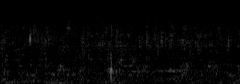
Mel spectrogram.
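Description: Faint water dripping onto potting soil as freshly planted cuttings are watered lightly, with a couple of small drips; very quiet overall.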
